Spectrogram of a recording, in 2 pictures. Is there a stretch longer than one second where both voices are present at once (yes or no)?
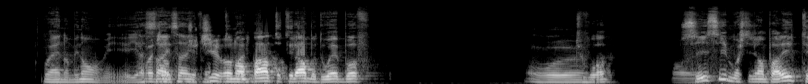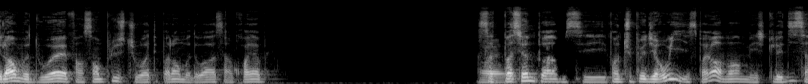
yes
